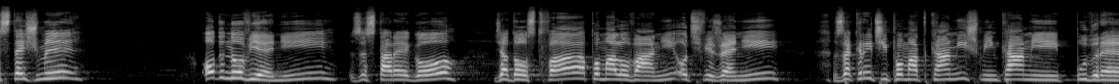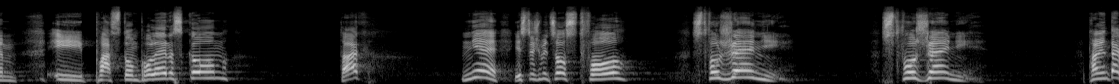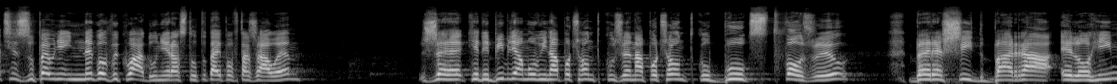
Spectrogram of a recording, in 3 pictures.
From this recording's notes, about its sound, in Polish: Wykład nagrano podczas ostatniego w 2023 roku nabożeństwa w Kościele „Filadelfia” Bielsko Biała.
